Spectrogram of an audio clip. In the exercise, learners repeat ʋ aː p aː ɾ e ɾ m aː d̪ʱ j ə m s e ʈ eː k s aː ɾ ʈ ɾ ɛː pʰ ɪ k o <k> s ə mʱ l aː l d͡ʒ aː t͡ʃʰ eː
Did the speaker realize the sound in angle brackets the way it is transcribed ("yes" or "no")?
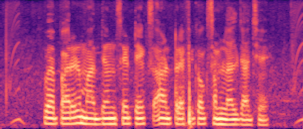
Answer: yes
